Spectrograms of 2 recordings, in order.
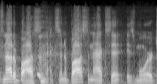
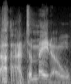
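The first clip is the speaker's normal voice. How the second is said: put-on drawn-out Jersey accent; New Jersey accent; 3 semitones higher, slower than usual. Finding tomato on the food, slow Jersey accent. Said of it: "you got a little New Jersey still left in you".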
